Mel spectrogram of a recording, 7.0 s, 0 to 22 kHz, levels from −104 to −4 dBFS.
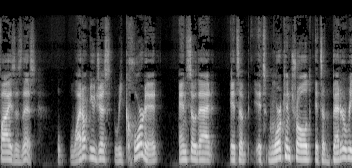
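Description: No technical faults can be heard anywhere in this speech recording. Nothing in it breaks up, drops out or changes abruptly at any point.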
